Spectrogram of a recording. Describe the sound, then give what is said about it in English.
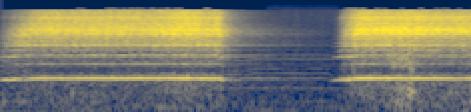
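A loud, hissing steam train whistle sound effect, used in the studio recording of a song, blows in two long blasts separated by a brief gap, bright and airy with a steady tonal hum underneath and no talking. “Train whistle, using that studio as an instrument.”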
